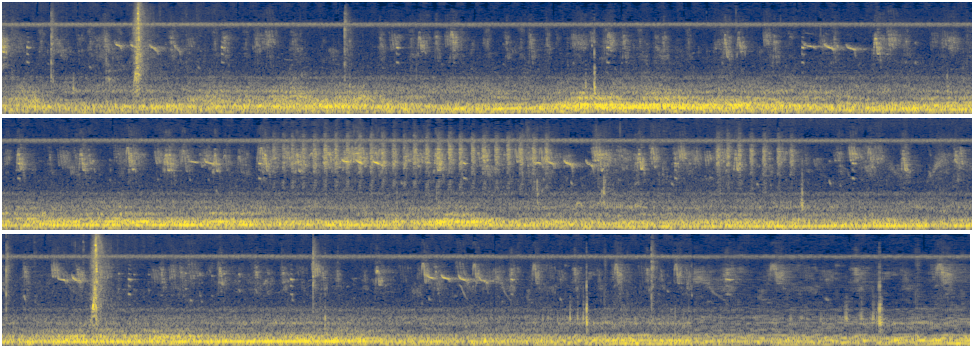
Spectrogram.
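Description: Small birds chirping in short, repeated falling calls over a low steady rumble, with two sharp clicks, one about a second in and one about twenty seconds in.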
